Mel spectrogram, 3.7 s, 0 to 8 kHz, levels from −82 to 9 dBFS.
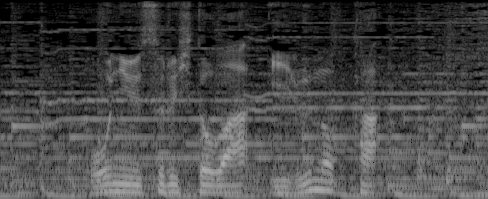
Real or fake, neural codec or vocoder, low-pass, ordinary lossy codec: real; none; none; none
